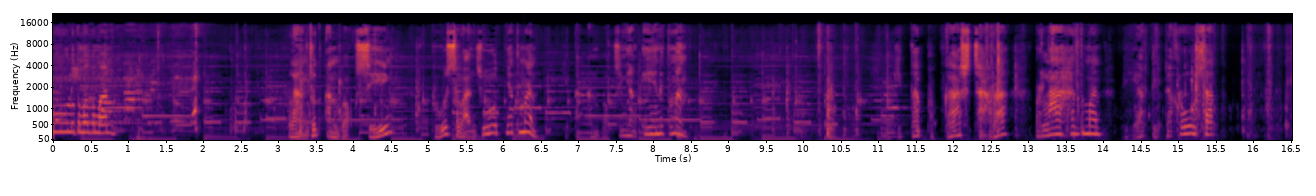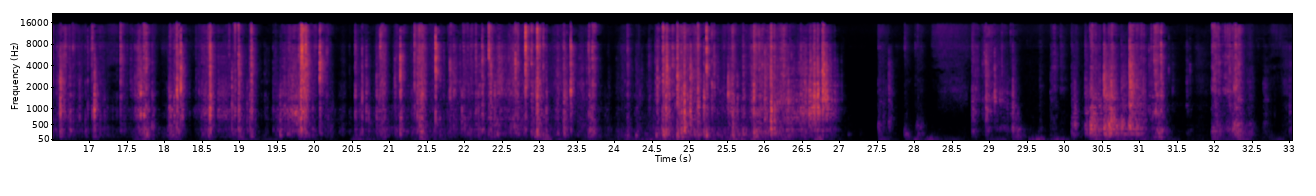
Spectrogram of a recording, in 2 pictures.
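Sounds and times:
plastic wrapping crinkling: 15.0s - 26.8s.

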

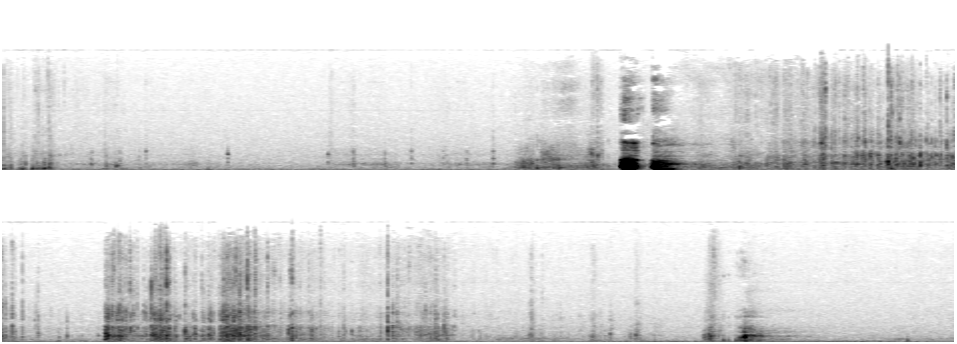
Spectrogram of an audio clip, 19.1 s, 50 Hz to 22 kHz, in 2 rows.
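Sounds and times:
plastic crinkling: 7.2s - 16.0s.

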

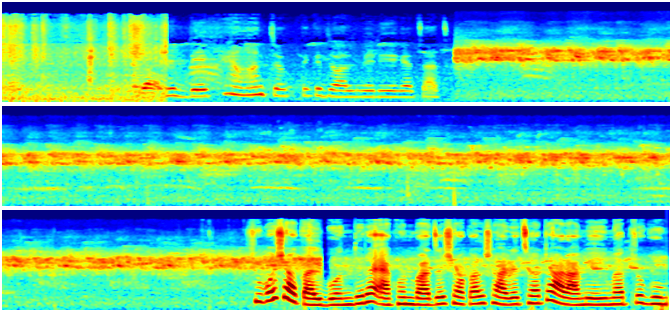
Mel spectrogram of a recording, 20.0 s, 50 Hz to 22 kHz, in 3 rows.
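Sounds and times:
small birds twittering: 1.7s - 20.0s
faint low bird calls: 4.6s - 16.6s.

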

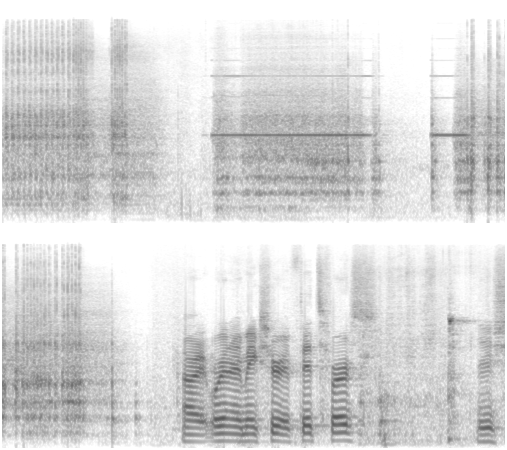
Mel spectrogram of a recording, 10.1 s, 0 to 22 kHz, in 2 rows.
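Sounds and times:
impact driver driving screws: 0.0s - 1.6s.

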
